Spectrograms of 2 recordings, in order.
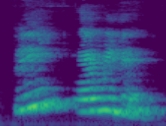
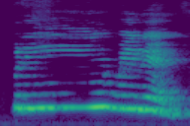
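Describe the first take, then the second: First: The two e vowels are said as separate sounds. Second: The two e vowels merge into one long ee. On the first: The speaker calls it right. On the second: The speaker calls it wrong. "প্রিমিনেন্ট নয়"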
